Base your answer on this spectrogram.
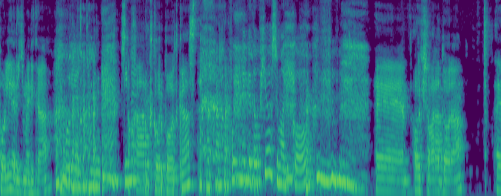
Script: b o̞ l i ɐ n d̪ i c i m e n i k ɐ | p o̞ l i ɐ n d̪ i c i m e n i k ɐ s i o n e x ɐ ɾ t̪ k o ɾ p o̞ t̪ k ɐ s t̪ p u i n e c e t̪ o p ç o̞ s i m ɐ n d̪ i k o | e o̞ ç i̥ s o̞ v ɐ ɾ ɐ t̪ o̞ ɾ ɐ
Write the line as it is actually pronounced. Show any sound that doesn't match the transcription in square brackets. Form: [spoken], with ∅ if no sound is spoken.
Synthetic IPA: [p] o̞ l i ɐ n d̪ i c i m e n i k ɐ | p o̞ l i ɐ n d̪ i c i m e n i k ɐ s i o n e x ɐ ɾ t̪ k o ɾ p o̞ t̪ k ɐ s t̪ p u i n e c e t̪ o p ç o̞ s i m ɐ n d̪ i k o | e o̞ ç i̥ s o̞ v ɐ ɾ ɐ t̪ o̞ ɾ ɐ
